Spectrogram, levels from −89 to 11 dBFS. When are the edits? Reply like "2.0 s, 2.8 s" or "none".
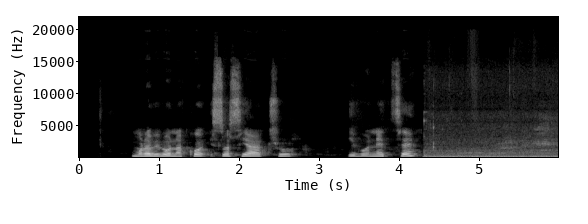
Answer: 4.3 s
